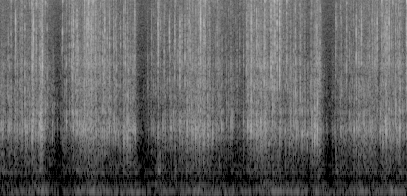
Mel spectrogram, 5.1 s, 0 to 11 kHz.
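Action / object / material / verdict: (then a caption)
tap / plastic computer keyboard / plastic / none. Fingertips of both hands tap quickly on a black plastic computer keyboard with hollow keys. The result is a dense, clicky patter centred around 1 kHz with bright, crisp edges. It comes in steady bursts broken by brief pauses roughly every second.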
